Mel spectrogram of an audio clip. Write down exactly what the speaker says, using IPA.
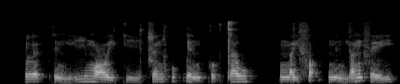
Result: l ɵ˨ t̚ k ɪ˨˩ ŋ j iː˧ m ɔː˨ j k iː˨˩ t͡s ɵ˧ n kʷ ɪ˥ k̚ l ɪ˨˥ ŋ k ʊ˨ k̚ t̪ ɐ˥ w | ŋ ɐ˨˧ j f ɐ˥ p̚ ɪ˨ k̚ ŋ ɪ˨˩ ŋ j ɐ˥ ŋ f e˨˧ j

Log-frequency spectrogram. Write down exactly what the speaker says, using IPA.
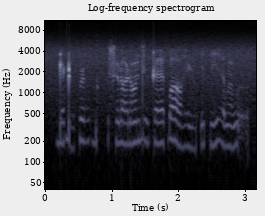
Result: ɖ ə ɖ o̤ p ɹ o̤ ɡ | s ũ ɽ ɔː ɽ ɔ̃ dʱ y ʈ œː ɓ ɔː ɦ i ɳ o̤ ʔ i p i ɦ ə w õ w o̰

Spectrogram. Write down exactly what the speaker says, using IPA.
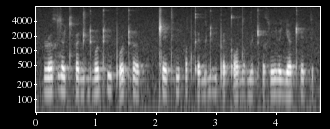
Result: ɭ œ x z œ cʰ œ d ɨ ɖʱ o ʈʰ i pʼ o ʈʰ ə | ǁ e tʰ i h ɔ t kʼ ɛ ɡ ə ɖʱ i pʼ ɛ kʼ ɔ d ɔ ɡ ə ʈʰ ə x ɲ ɨ ɐ̯ ʎ æ ʈʰ e k

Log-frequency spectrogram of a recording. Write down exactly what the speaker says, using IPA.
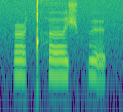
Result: ə˞ ǃʰ əː ʃ p ʏ

